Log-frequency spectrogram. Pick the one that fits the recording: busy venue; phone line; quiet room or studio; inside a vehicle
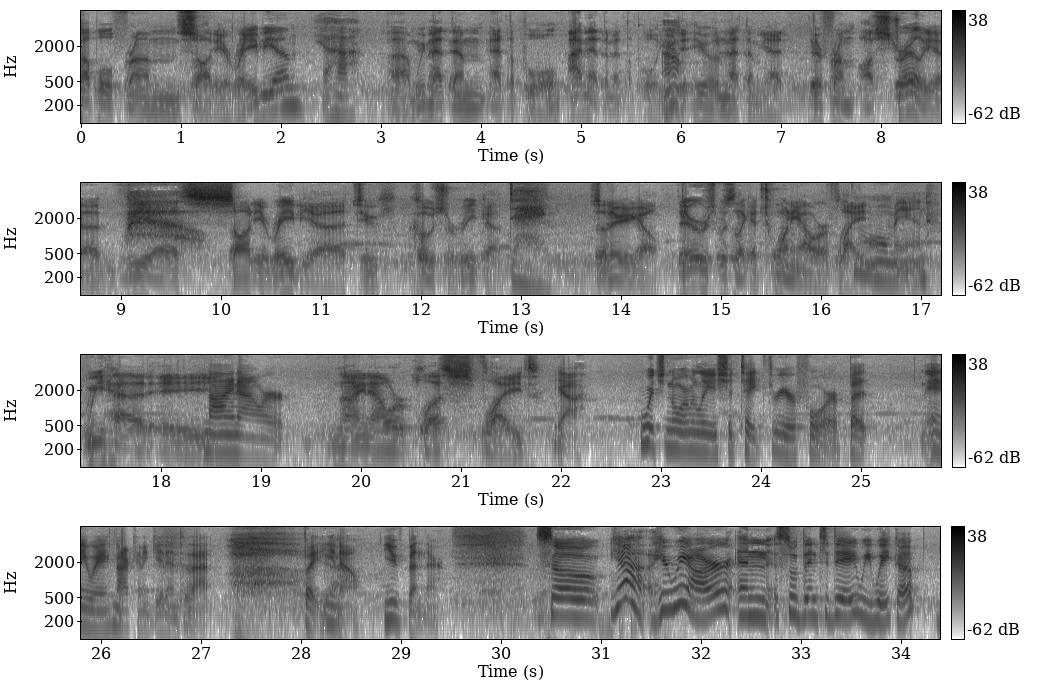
busy venue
